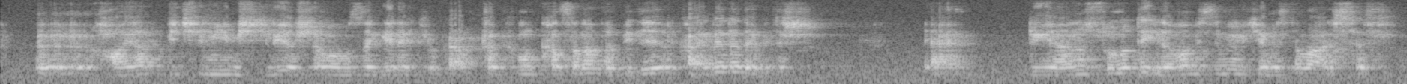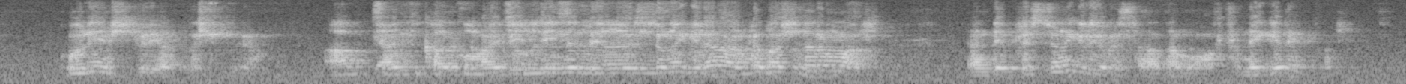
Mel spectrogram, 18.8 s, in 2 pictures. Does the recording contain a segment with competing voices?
Yes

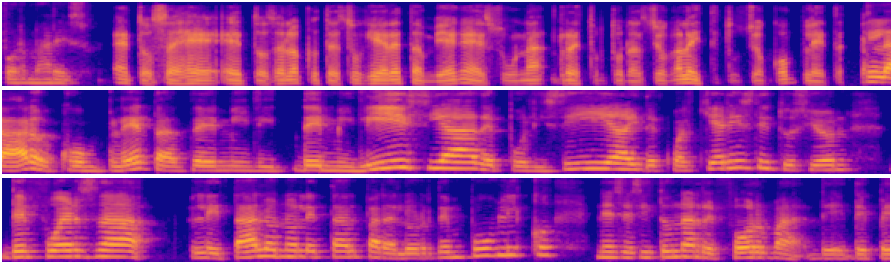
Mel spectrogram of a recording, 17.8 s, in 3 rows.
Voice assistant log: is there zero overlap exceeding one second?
Yes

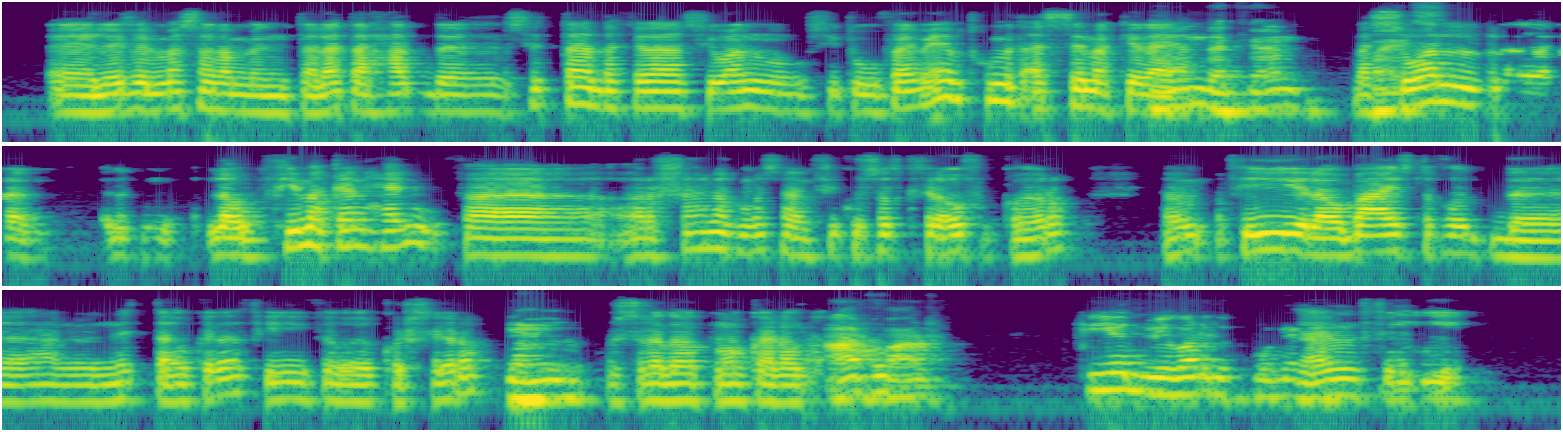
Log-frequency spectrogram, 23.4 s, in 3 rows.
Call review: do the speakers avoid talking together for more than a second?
Yes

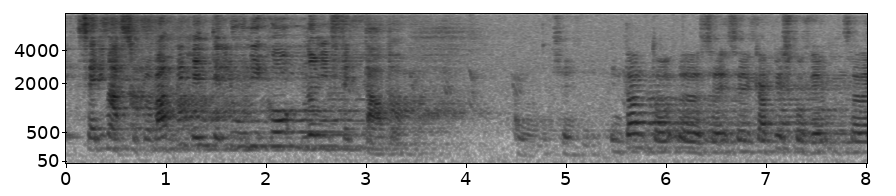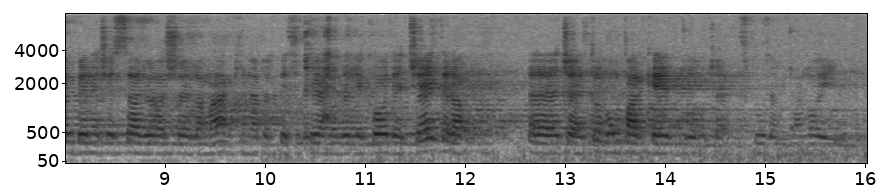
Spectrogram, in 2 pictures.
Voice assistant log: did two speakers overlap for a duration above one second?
No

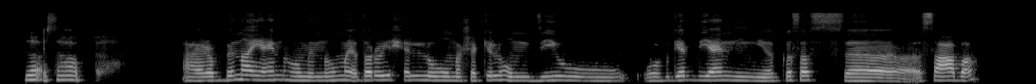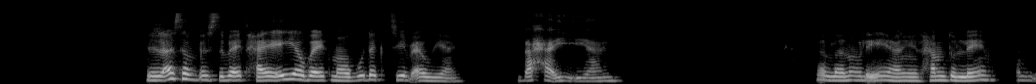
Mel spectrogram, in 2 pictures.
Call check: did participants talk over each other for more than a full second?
No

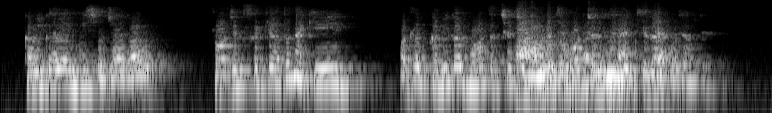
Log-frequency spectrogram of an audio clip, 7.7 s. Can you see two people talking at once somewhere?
Yes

